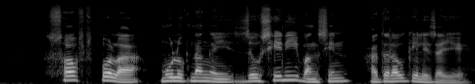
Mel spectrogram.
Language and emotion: Bodo, neutral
